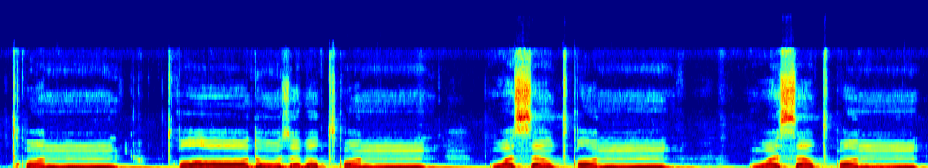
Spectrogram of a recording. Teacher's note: تنوین کو غنّے کے ساتھ 1 الف کی مقدار میں کھینچ کے پڑھیں گے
